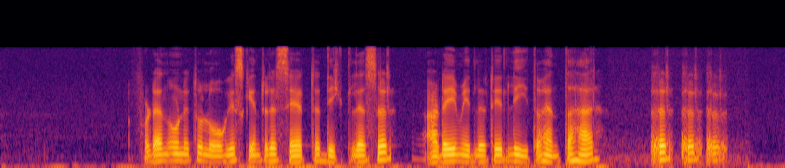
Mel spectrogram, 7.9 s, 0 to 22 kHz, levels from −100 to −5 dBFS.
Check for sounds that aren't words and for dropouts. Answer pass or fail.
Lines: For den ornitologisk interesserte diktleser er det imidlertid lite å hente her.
fail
